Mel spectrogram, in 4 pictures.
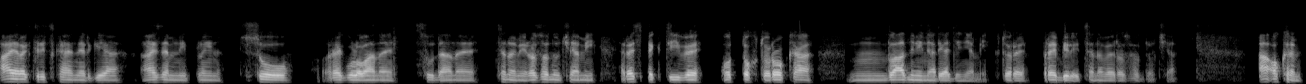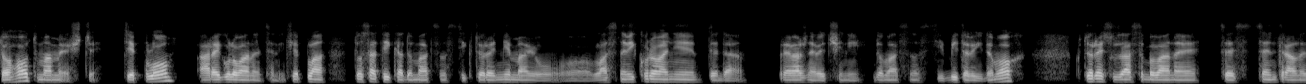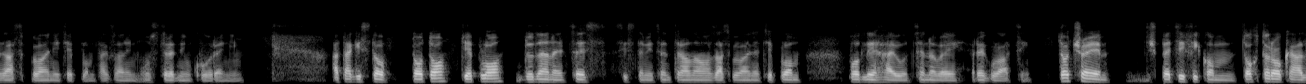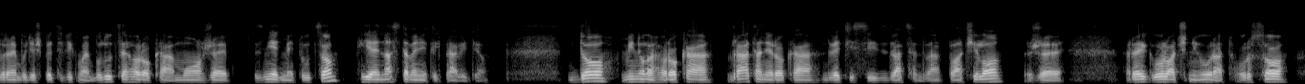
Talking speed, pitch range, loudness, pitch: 115 wpm, 100-115 Hz, -23 LUFS, 105 Hz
